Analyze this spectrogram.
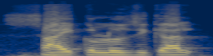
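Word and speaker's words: psychological: mental state feelings and সাইকোলজিক্যাল ওয়েলবিংস শিক্ষার্থীরা এটির উচ্চারণ কিন্তু সাইকো লজিক্যাল এখানের যে পি আছে পিটা উচ্চারণ হবে না এটাকে সাইকোলজিক্যাল পড়বা ঠিক আছে এখানের পিটা সাইলেন্ট থাকবে এই শব্দের তো এটার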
